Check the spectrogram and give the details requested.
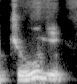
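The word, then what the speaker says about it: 忠義: y por último, quiero tocar también otro de el séptimo valor de los samuráis, que es la lealtad, chugi, o chugi, más bien pronunciado en japonés, y dice A ver, dínoslo en japonés.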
